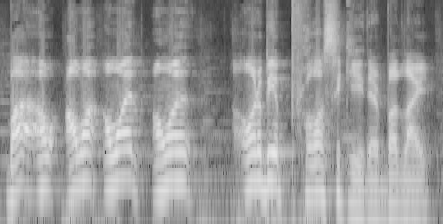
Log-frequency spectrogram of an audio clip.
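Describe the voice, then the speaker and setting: Animated, slangy male game streamer. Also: high voice, fast, faint music behind. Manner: slangy, profane, bantering. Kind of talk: casual gameplay commentary.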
